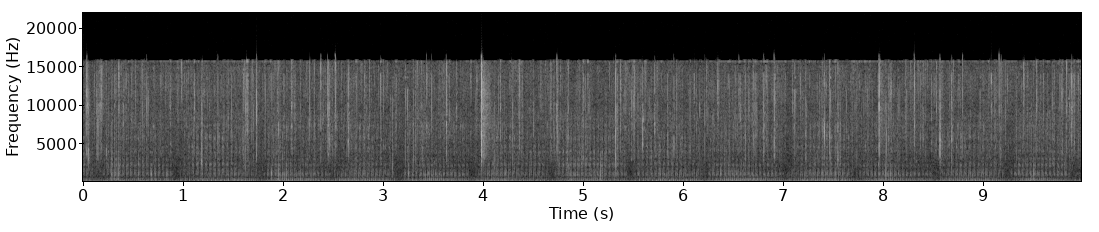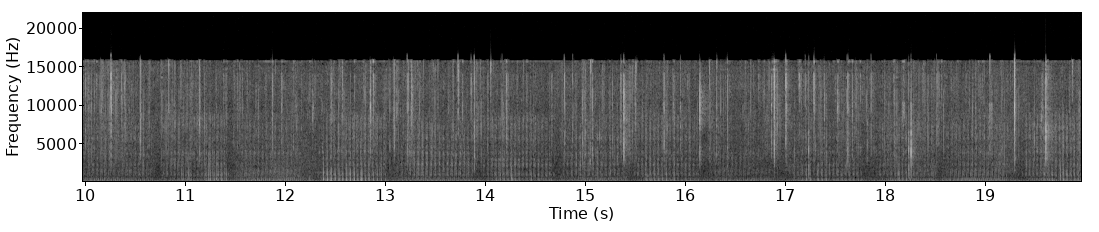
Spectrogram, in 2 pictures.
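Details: Cat's deep, continuous purr pulsing in breath cycles under frequent crackles and pops from a cozy fireplace; the rumble fades briefly midway while the fire keeps snapping.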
